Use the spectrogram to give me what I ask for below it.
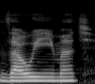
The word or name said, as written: zaujímať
